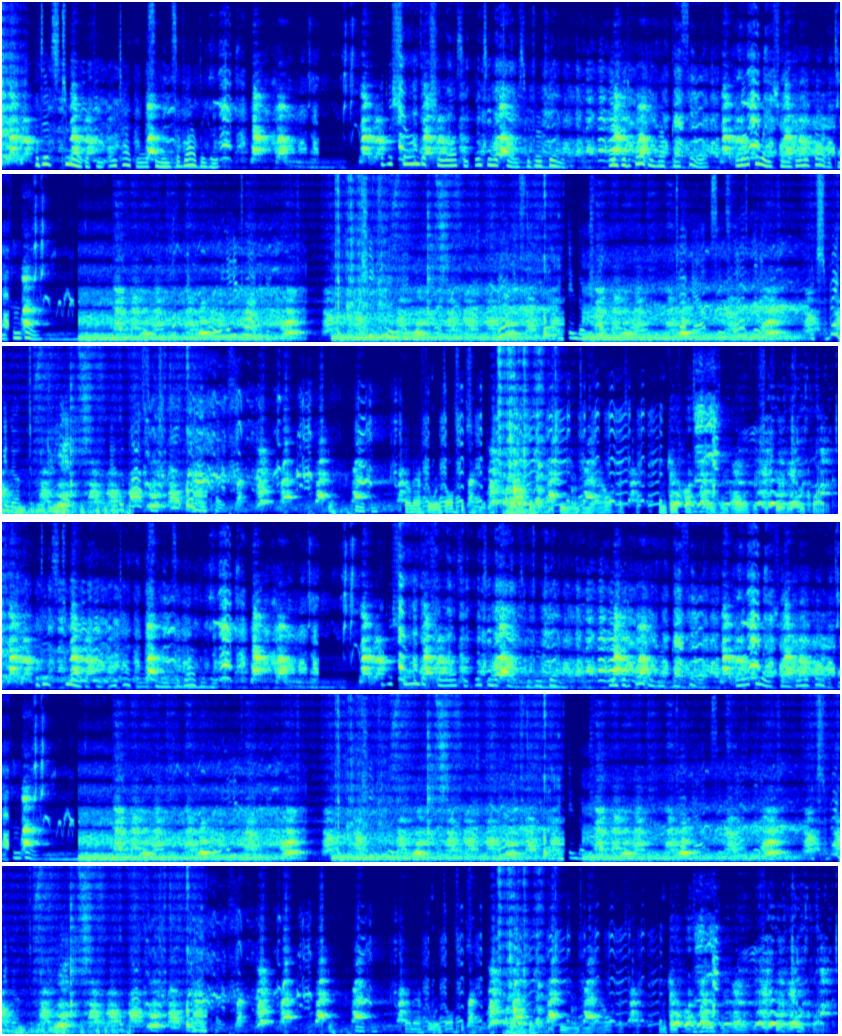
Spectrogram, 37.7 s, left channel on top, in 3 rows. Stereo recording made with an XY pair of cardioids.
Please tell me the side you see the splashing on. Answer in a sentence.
You can hear the splashing on the left.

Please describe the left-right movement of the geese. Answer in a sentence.
In this clip you hear the geese travel towards the left.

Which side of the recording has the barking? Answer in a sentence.
In this clip you hear the barking in the centre.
